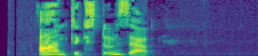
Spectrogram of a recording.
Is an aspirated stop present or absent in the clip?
present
